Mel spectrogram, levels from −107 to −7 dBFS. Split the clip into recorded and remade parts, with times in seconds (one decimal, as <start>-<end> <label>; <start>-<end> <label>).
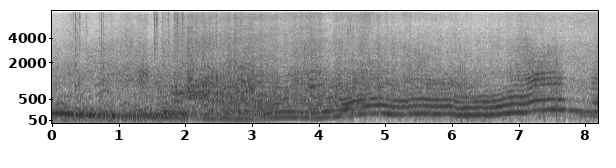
0.0-1.4 recorded; 1.4-2.1 remade; 2.1-2.6 recorded; 2.6-4.2 remade; 4.2-8.2 recorded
